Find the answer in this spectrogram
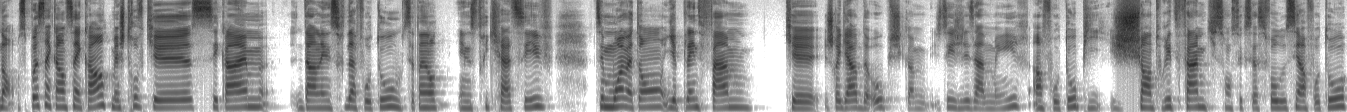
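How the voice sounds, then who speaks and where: On a very clean recording with a silent background, a woman with a fairly high pitch speaks fairly quickly, with fairly even intonation and big swings in loudness. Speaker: photographer and videographer. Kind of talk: podcast interview. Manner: fast.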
